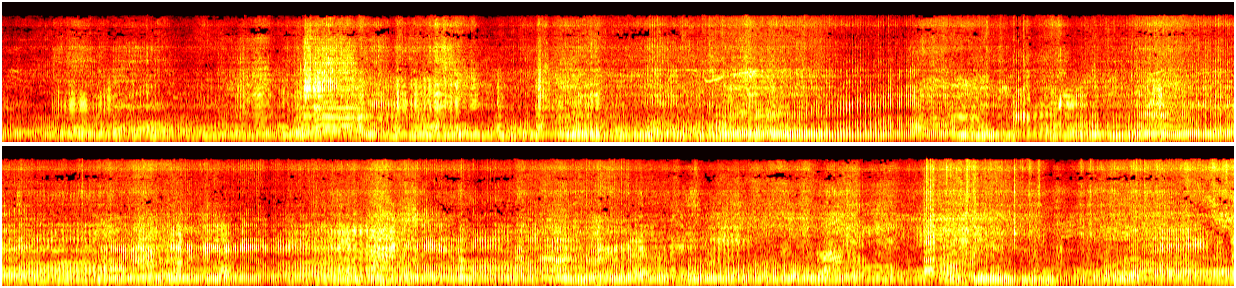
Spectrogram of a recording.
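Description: Motocross dirt bikes racing on a dirt track, their engines revving up and down continuously as the riders throttle through the course.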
